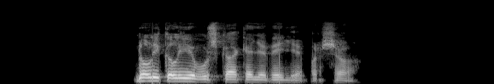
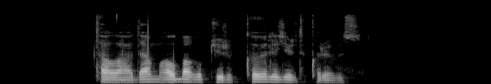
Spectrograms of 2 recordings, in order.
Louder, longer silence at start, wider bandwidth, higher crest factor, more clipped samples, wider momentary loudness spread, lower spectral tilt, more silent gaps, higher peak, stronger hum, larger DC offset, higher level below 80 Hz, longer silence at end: first, -17 LUFS vs -25 LUFS; first, 1.35 s vs 0.95 s; second, 7.4 kHz vs 11.5 kHz; about the same, 18 dB vs 20 dB; neither; second, 13 LU vs 16 LU; about the same, -6 dB/octave vs -6 dB/octave; neither; first, -2 dBFS vs -6 dBFS; neither; neither; first, -58 dBFS vs -70 dBFS; about the same, 1.4 s vs 1.35 s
